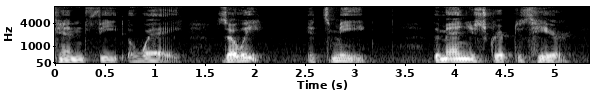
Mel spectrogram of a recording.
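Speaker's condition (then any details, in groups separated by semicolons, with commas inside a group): No condition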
